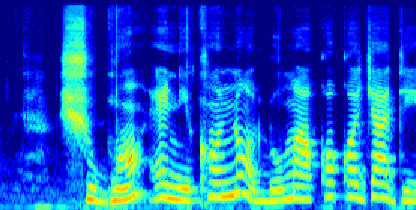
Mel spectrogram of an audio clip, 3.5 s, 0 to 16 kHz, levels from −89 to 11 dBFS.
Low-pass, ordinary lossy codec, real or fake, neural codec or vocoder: 14.4 kHz; none; fake; autoencoder, 48 kHz, 128 numbers a frame, DAC-VAE, trained on Japanese speech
